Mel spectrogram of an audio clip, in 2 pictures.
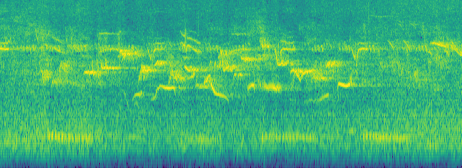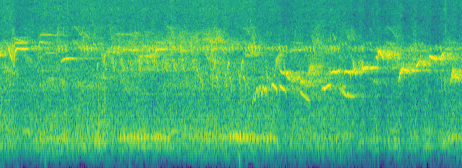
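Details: Lively forest bird chorus of varied whistles, downslurred chirps and trills over a constant insect hum, while a soft low note repeats roughly every second beneath the higher calls.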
